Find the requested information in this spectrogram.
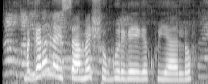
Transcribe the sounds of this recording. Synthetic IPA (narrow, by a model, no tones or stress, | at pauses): mɐɡɐɾɐnɛjsaːmɛːʃuɡʊɾɪɣɛjɣɐkʰʊjaːlɔ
